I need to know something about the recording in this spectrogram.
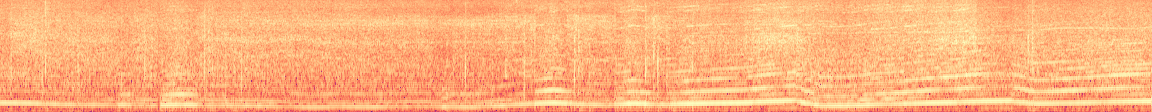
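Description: A motorcycle engine roars at high speed, its pitch rising and dropping as gears shift.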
